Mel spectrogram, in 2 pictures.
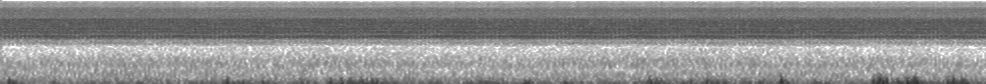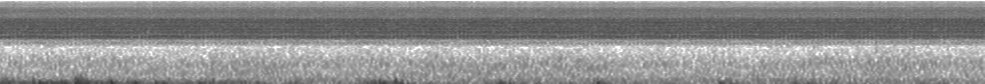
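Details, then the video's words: Cicada song for masking tinnitus: an even, shrill, unbroken hissing buzz, with scattered low knocks and rumble underneath. "중주파_매미 / Mid-Frequency_Cicada"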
